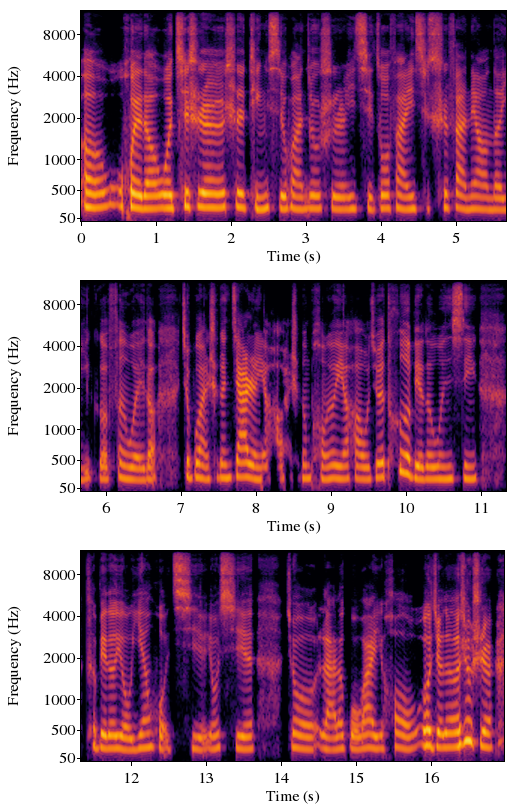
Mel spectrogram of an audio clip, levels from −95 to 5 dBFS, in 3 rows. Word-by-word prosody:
呃， 225 Hz, -2 st, +5 dB
我 255 Hz, 0 st, -4 dB
会 225 Hz, -3 st, +8 dB
的， 205 Hz, 0 st, +3 dB
我 215 Hz, 0 st, +6 dB
其 215 Hz, +3 st, +2 dB
实 225 Hz, -1 st, +5 dB
是 230 Hz, -1 st, +2 dB
挺 210 Hz, -1 st, -2 dB
喜 220 Hz, -2 st, 0 dB
欢 200 Hz, -2 st, -3 dB
就 210 Hz, 0 st, -1 dB
是 195 Hz, -3 st, -4 dB
一 205 Hz, -, -3 dB
起 200 Hz, -1 st, -4 dB
做 210 Hz, +2 st, -1 dB
饭、 205 Hz, -2 st, -2 dB
一 205 Hz, -, -1 dB
起 205 Hz, +1 st, -8 dB
吃 225 Hz, +2 st, -4 dB
饭 215 Hz, -2 st, -2 dB
那 200 Hz, -, -4 dB
样 195 Hz, -2 st, -5 dB
的 190 Hz, 0 st, -3 dB
一 185 Hz, -, -8 dB
个 100 Hz, -1 st, -7 dB
氛 215 Hz, -, -6 dB
围 185 Hz, -1 st, -2 dB
的， 195 Hz, +4 st, -3 dB, 0.3 s
就 245 Hz, -, -2 dB
不 -, -, -9 dB
管 210 Hz, -3 st, -1 dB
是 210 Hz, -, -8 dB
跟 220 Hz, 0 st, -2 dB
家 230 Hz, 0 st, +5 dB
人 210 Hz, -3 st, +2 dB
也 195 Hz, -, -6 dB
好， -, -, -19 dB, 0.2 s
还 -, -, -20 dB
是 -, -, -12 dB
跟 210 Hz, -2 st, -6 dB
朋 200 Hz, -2 st, -7 dB
友 210 Hz, -, -3 dB
也 205 Hz, 0 st, -2 dB
好， 205 Hz, -1 st, -6 dB
我 195 Hz, -, -4 dB
觉 225 Hz, +3 st, -2 dB
得 230 Hz, -, +3 dB
特 295 Hz, +1 st, 0 dB
别 205 Hz, -3 st, +1 dB
地 195 Hz, 0 st, -2 dB
温 200 Hz, 0 st, -3 dB
馨， 205 Hz, 0 st, -5 dB, 0.4 s
特 250 Hz, -, -5 dB
别 220 Hz, -1 st, +3 dB
地 210 Hz, 0 st, +3 dB
有 190 Hz, -3 st, 0 dB
烟 215 Hz, +4 st, -3 dB
火 235 Hz, -, -5 dB
气。 195 Hz, 0 st, -4 dB
尤 210 Hz, +1 st, -5 dB
其 205 Hz, -2 st, -3 dB, 0.4 s
就 205 Hz, -4 st, -3 dB
来 190 Hz, -3 st, -3 dB
了 205 Hz, +1 st, -3 dB
国 210 Hz, -1 st, -4 dB
外 215 Hz, +1 st, 0 dB
以 205 Hz, +1 st, -2 dB
后， 210 Hz, -1 st, -4 dB
我 255 Hz, 0 st, +9 dB
觉 235 Hz, -1 st, +3 dB
得 225 Hz, +1 st, +4 dB
就 330 Hz, +3 st, +8 dB
是， 240 Hz, -6 st, +2 dB
210 Hz, 260 characters per minute, -20 LUFS, 200-225 Hz, 0.4 s, 我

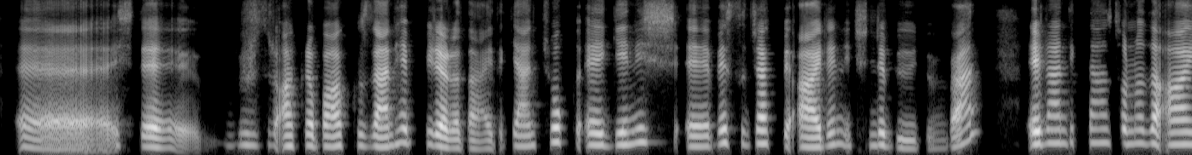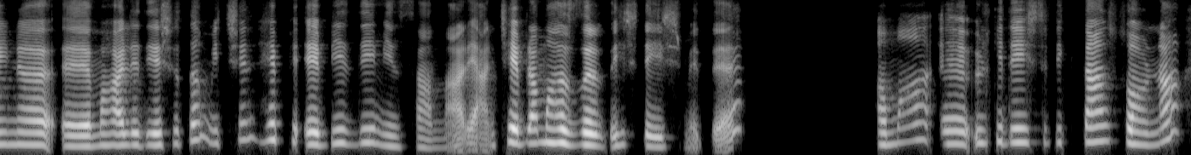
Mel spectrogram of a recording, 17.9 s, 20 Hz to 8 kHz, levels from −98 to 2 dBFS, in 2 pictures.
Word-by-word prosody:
Eee, -, -, -1 dB
işte, 185 Hz, -3 st, 0 dB, 0.2 s
bir 220 Hz, +1 st, -12 dB
sürü 220 Hz, +1 st, -12 dB
akraba, 200 Hz, 0 st, +1 dB
kuzen 200 Hz, -2 st, +2 dB
hep 265 Hz, +1 st, -4 dB
bir 230 Hz, -, -4 dB
aradaydık. 160 Hz, -5 st, +3 dB
Yani, 205 Hz, 0 st, -2 dB
çok, 280 Hz, 0 st, +1 dB
eee, 225 Hz, 0 st, +3 dB
geniş, 235 Hz, +6 st, -4 dB
eee, 195 Hz, 0 st, +1 dB
ve 260 Hz, -, +4 dB
sıcak 250 Hz, 0 st, 0 dB
bir -, -, -4 dB
ailenin 190 Hz, +5 st, +4 dB
içinde 220 Hz, 0 st, -5 dB
büyüdüm 155 Hz, -1 st, -11 dB
ben. 455 Hz, -, +1 dB, 0.4 s
Evlendikten 260 Hz, +2 st, +2 dB
sonra 255 Hz, 0 st, -5 dB
da 250 Hz, -, +5 dB
aynı, 230 Hz, -1 st, +2 dB
eee, 200 Hz, 0 st, +5 dB
mahallede 220 Hz, +1 st, -1 dB
yaşadığım 245 Hz, +9 st, -2 dB
için 320 Hz, +8 st, -13 dB
hep, 320 Hz, 0 st, -1 dB, 0.2 s
eee, 230 Hz, -1 st, +4 dB
bildiğim 260 Hz, 0 st, -5 dB
insanlar, 185 Hz, -5 st, -8 dB
yani, 215 Hz, -, -5 dB
çevrem 260 Hz, +1 st, +5 dB
hazırdı, 230 Hz, -6 st, +6 dB
hiç 225 Hz, +3 st, -11 dB
değişmedi. 185 Hz, -2 st, -5 dB, 1.1 s
Ama, 270 Hz, +7 st, -6 dB
ııı, 240 Hz, -1 st, -1 dB
ülke 260 Hz, +2 st, -8 dB
değiştirdikten 270 Hz, +1 st, -1 dB
sonra, 255 Hz, -2 st, 0 dB
230 Hz, 145 wpm, -23 LUFS, 205-260 Hz, 1.1 s, hazırdı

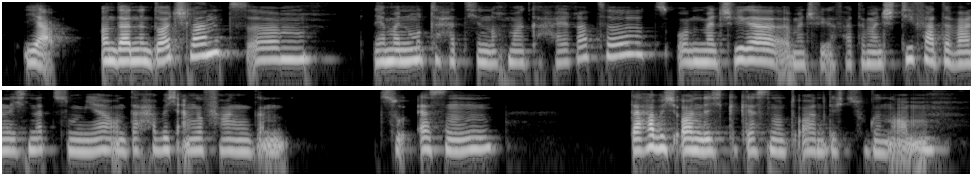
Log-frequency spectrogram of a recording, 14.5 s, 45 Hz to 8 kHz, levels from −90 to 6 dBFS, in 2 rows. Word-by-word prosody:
Ja. -, -, +3 dB, 0.3 s
Und 215 Hz, 0 st, +5 dB
dann 215 Hz, 0 st, +8 dB
in 210 Hz, -, +4 dB
Deutschland, 285 Hz, -, +4 dB
ähm, 235 Hz, +1 st, +1 dB, 0.5 s
ja, 205 Hz, -, +1 dB
meine 210 Hz, 0 st, +5 dB
Mutter 225 Hz, -1 st, -1 dB
hat 205 Hz, 0 st, -8 dB
hier 205 Hz, 0 st, -4 dB
nochmal 195 Hz, +1 st, -4 dB
geheiratet. 280 Hz, -, -3 dB
Und 205 Hz, 0 st, -1 dB
mein 200 Hz, -1 st, +1 dB
Schwieger 215 Hz, -1 st, +3 dB
mein 180 Hz, 0 st, -5 dB
Schwiegervater, 180 Hz, +2 st, -10 dB
mein 185 Hz, 0 st, -2 dB
Stiefvater 210 Hz, 0 st, -1 dB
war 185 Hz, +1 st, +1 dB
nicht 195 Hz, 0 st, -3 dB
nett 205 Hz, 0 st, -3 dB
zu 195 Hz, -2 st, -4 dB
mir. 190 Hz, +2 st, -1 dB
Und 190 Hz, 0 st, -4 dB
da 200 Hz, -, -6 dB
habe 200 Hz, -1 st, -3 dB
ich 205 Hz, 0 st, -4 dB
angefangen, 195 Hz, -2 st, -2 dB
dann -, -, -4 dB, 0.7 s
zu -, -, -7 dB
essen. 210 Hz, +1 st, 0 dB, 1.0 s
Da 195 Hz, 0 st, +4 dB
habe 245 Hz, -2 st, +8 dB
ich 220 Hz, -, -1 dB
ordentlich 195 Hz, -1 st, +4 dB
gegessen 195 Hz, -1 st, -4 dB
und 185 Hz, -1 st, -6 dB
ordentlich 190 Hz, 0 st, -5 dB
zugenommen. 195 Hz, +3 st, -5 dB
205 Hz, 170 wpm, -25 LUFS, 190-225 Hz, 1.0 s, dann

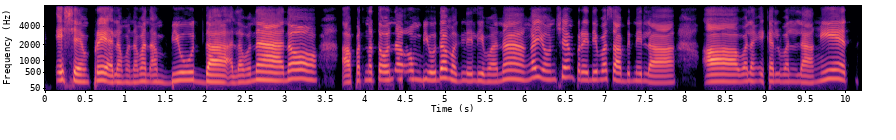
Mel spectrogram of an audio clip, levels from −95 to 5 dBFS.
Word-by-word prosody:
eh 255 Hz, +1 st, +3 dB
siyempre 225 Hz, +1 st, +2 dB
alam 200 Hz, 0 st, -2 dB
mo 195 Hz, -, -11 dB
naman 205 Hz, +3 st, -4 dB
ang 200 Hz, -2 st, -8 dB
biyuda, 215 Hz, -3 st, +2 dB
alam 200 Hz, +2 st, -5 dB
mo -, -, -7 dB
na 255 Hz, -1 st, +7 dB
'no. 280 Hz, +1 st, +2 dB, 0.3 s
4 200 Hz, +6 st, -3 dB
na 255 Hz, -, -3 dB
taon 255 Hz, 0 st, -1 dB
na 280 Hz, -1 st, -1 dB
akong 270 Hz, -1 st, -8 dB
biyuda, 270 Hz, +5 st, +1 dB
mag 250 Hz, -4 st, -5 dB
li 230 Hz, -2 st, -8 dB
5 215 Hz, -2 st, -6 dB
na. 275 Hz, +1 st, +2 dB
Ngayon 280 Hz, -2 st, -2 dB
siyempre 330 Hz, -7 st, -3 dB
'di 260 Hz, -, -5 dB
ba 280 Hz, -, -2 dB
sabi 235 Hz, -4 st, -2 dB
nila, 195 Hz, -5 st, -1 dB, 0.4 s
ah, 210 Hz, +1 st, +5 dB
walang 225 Hz, 0 st, -6 dB
ikalawang 215 Hz, 0 st, -8 dB
langit, 245 Hz, +8 st, 0 dB
235 Hz, 180 wpm, -23 LUFS, 210-265 Hz, 0.4 s, na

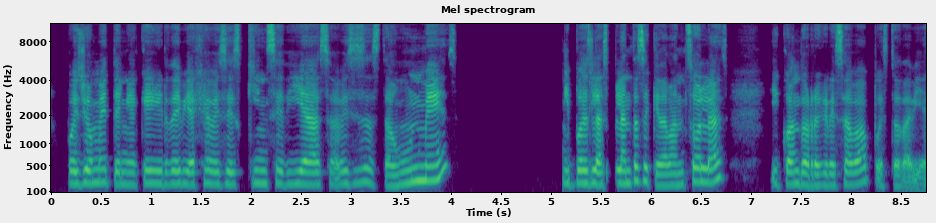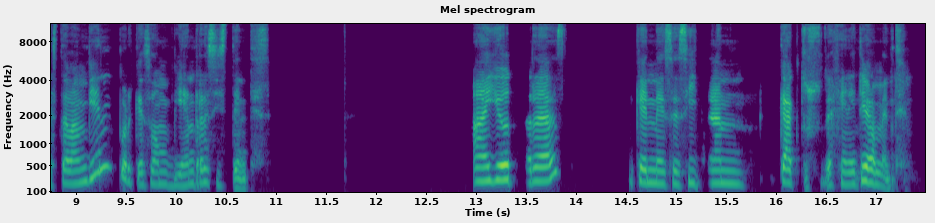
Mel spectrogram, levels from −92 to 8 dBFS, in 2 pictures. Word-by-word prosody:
pues, 200 Hz, -1 st, -1 dB
yo 210 Hz, -1 st, +3 dB
me 215 Hz, +1 st, -1 dB
tenía 195 Hz, -2 st, -3 dB
que 205 Hz, +3 st, 0 dB
ir 200 Hz, -2 st, -2 dB
de 200 Hz, 0 st, +1 dB
viaje 195 Hz, +1 st, -1 dB
a -, -, -1 dB
veces 195 Hz, -1 st, -2 dB
15 205 Hz, 0 st, 0 dB
días 190 Hz, -1 st, +1 dB
a -, -, -5 dB
veces 205 Hz, +3 st, -5 dB
hasta 190 Hz, -6 st, -3 dB
1 210 Hz, +7 st, -1 dB
mes 265 Hz, -, +4 dB, 1.1 s
y, 210 Hz, -, -2 dB
pues, 210 Hz, 0 st, +2 dB
las 185 Hz, -4 st, +4 dB
plantas 210 Hz, +3 st, +2 dB
se 240 Hz, -, +5 dB
quedaban 180 Hz, -1 st, -1 dB
solas, 230 Hz, +6 st, +2 dB, 0.4 s
y -, -, -9 dB
cuando 195 Hz, -1 st, +2 dB
regresaba, 180 Hz, +4 st, +1 dB
pues, -, -, -8 dB
todavía -, -, -4 dB
estaban 205 Hz, +2 st, -3 dB
bien, 310 Hz, -, -1 dB, 0.2 s
porque 205 Hz, -7 st, -5 dB
son 195 Hz, -1 st, -8 dB
bien 175 Hz, +3 st, -6 dB
resistentes. 195 Hz, -, -4 dB, 2.0 s
Hay 235 Hz, +2 st, +4 dB
otras 255 Hz, -, +4 dB, 0.7 s
que 220 Hz, -2 st, +3 dB
necesitan, 200 Hz, 0 st, -1 dB, 0.3 s
cactus 215 Hz, -2 st, +2 dB
definitivamente. 190 Hz, -, -1 dB
205 Hz, 140 wpm, -23 LUFS, 190-225 Hz, 2.0 s, se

